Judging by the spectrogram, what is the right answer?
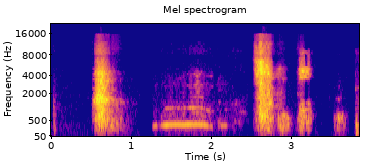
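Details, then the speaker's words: Cat snoring quietly in the background of a room: soft airy breath noises with a brief thin whistling tone. "you guys hear that noise behind me yeah that one right there it did stop me out okay that's a cat snoring"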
